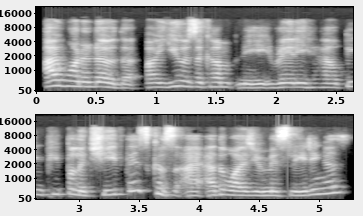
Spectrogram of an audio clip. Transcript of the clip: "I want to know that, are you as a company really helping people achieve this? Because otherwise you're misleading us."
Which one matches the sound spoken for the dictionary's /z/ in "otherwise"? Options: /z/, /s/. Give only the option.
/z/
